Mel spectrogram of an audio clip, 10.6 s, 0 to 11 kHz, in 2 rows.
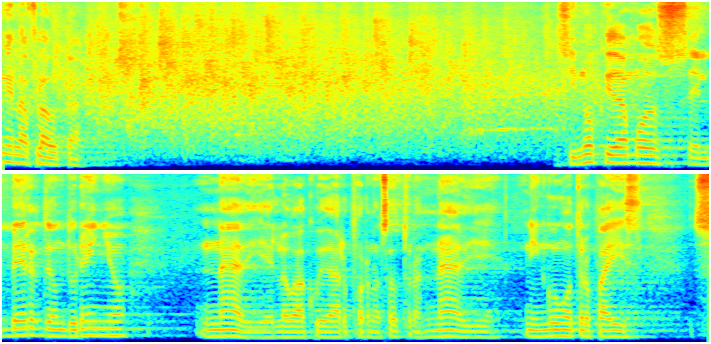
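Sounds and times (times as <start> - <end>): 
speech: 0.0 - 0.8, 4.2 - 10.6
audience applause: 0.0 - 4.8.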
